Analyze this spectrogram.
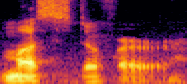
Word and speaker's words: Mustaphor: Mustaper. Mustaper. I always feel like I say it wrong. What? Mustafer.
